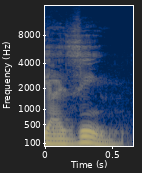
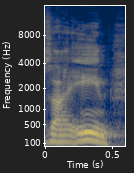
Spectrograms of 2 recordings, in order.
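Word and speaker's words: zayin: the next letter is the izine or the zain excuse me we have a left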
